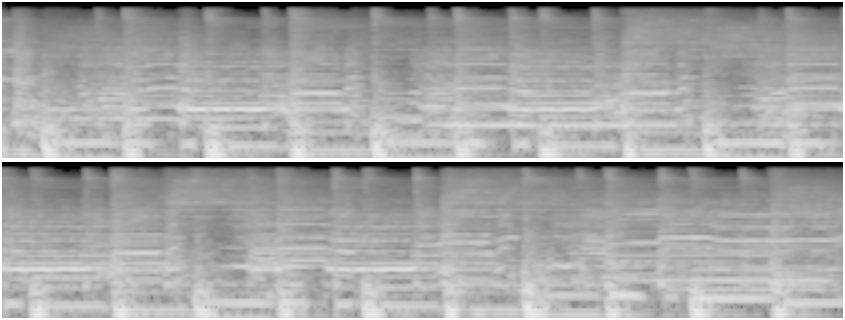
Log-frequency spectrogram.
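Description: Electric blues band recording playing an instrumental passage without vocals, with held instrument notes over a steady drum beat and bass.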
